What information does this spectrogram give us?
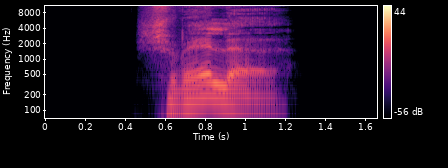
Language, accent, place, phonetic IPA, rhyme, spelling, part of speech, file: German, Germany, Berlin, [ˈʃvɛlə], -ɛlə, schwelle, verb, De-schwelle.ogg
- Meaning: inflection of schwellen: 1. first-person singular present 2. first/third-person singular subjunctive I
